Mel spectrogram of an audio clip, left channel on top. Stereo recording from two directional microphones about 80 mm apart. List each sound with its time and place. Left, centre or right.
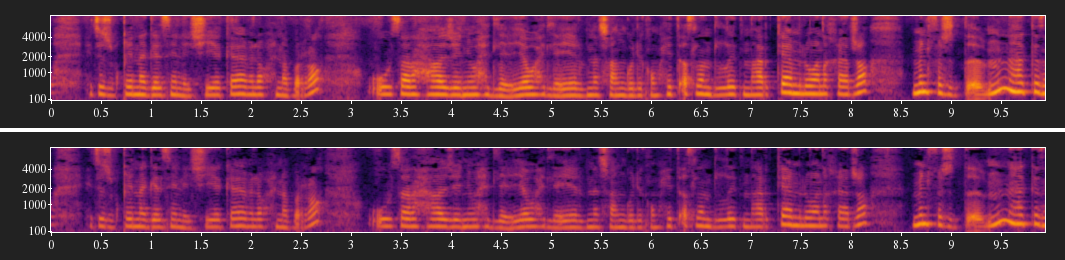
0.4 s a woman's voice: left
2.0 s a woman's voice: left
6.8 s a woman's voice: left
